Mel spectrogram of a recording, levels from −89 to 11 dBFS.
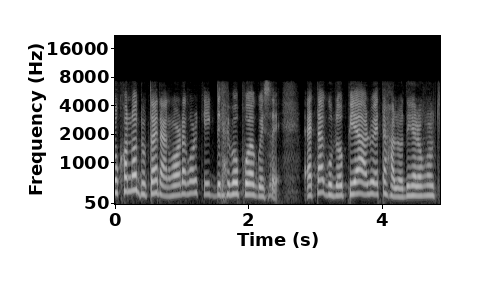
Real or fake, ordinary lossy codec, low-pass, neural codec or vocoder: fake; none; 7.2 kHz; codec, 16 kHz in and 24 kHz out, 0.9 kbps, LongCat-Audio-Codec, fine tuned four codebook decoder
